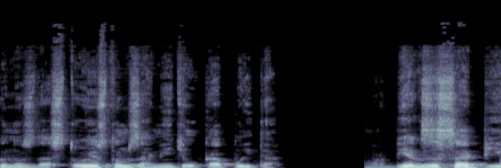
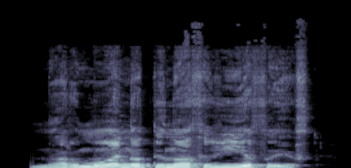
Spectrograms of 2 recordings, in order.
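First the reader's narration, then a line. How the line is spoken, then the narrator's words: Babbling. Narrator (Russian): пролепетал копыта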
